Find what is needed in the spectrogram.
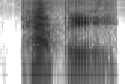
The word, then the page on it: peppy: American English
